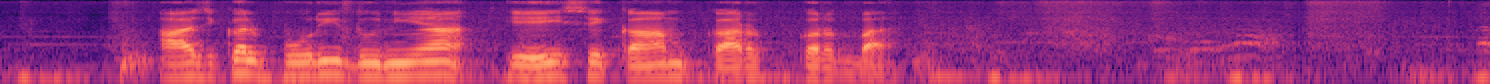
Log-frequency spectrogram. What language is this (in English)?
Bhojpuri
